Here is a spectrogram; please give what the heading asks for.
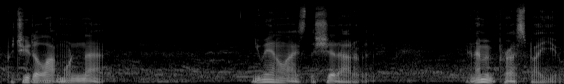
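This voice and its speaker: A man's voice: deep voice, sing-song, moderate pace, gravelly, crowd noise. A man playing a professor in a romance ASMR roleplay, teasing and self-deprecating, swearing casually and laughing often.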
